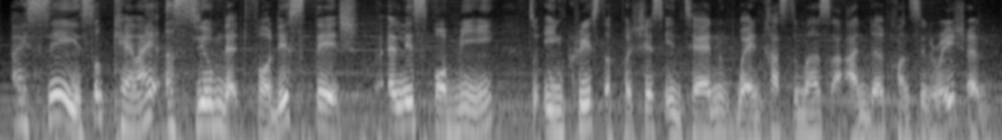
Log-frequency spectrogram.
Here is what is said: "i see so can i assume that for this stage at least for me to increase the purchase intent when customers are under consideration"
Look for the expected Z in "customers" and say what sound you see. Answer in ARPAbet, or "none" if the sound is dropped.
S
